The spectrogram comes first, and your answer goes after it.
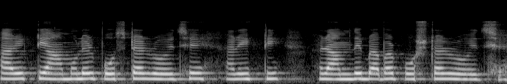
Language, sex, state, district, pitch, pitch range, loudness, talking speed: Bengali, female, West Bengal, Malda, 255 Hz, 250-260 Hz, -14 LUFS, 130 wpm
